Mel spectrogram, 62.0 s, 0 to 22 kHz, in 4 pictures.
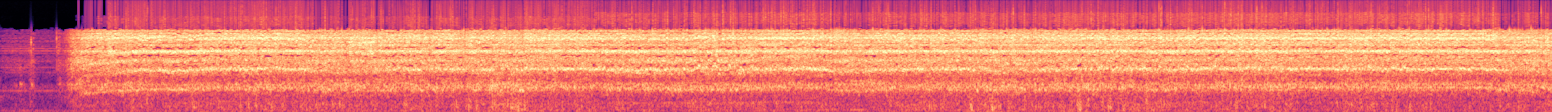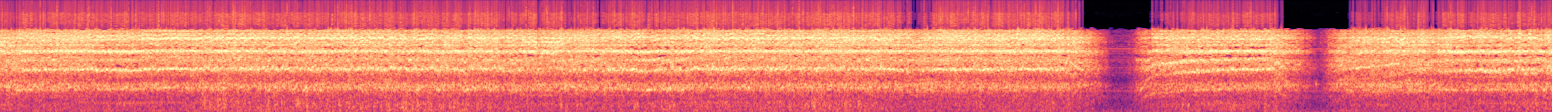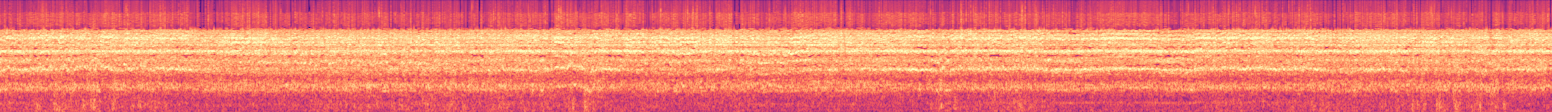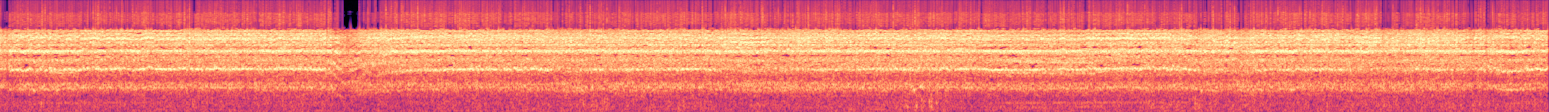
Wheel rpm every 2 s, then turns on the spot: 120, 220, 230, 220, 220, 230, 230, 230, 230, 230, 220, 230, 220, 140, 150, 220, 220, 220, 230, 220, 220, 230, 230, 230, 210, 210, 230, 230, 220, 220, 220.
none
